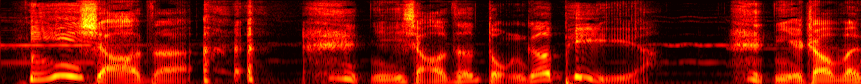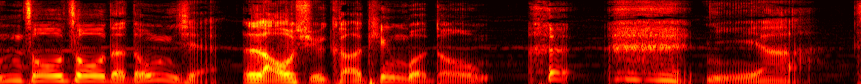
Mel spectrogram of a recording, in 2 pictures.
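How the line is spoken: Mocking sneer. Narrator (Chinese): 老许讥笑

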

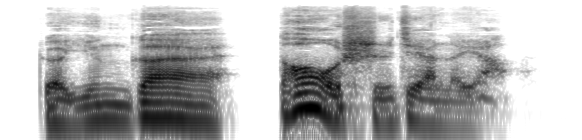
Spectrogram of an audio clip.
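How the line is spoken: Impatient muttering. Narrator (Chinese): 古老西忍不住嘀咕道

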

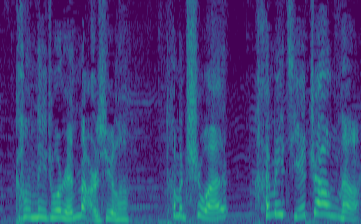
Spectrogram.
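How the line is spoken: Bewildered, crying. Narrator (Chinese): 上菜的服务员都懵了，哭着问

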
